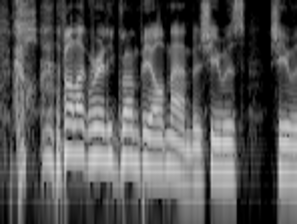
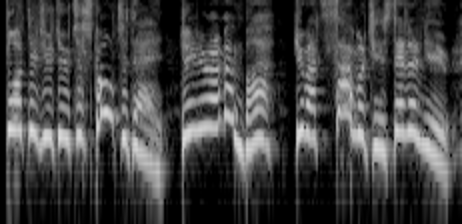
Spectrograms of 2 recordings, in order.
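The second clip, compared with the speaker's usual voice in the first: put-on much higher, carrying mother's voice quizzing her kid; loud sing-song mum; 12 semitones higher than usual. Mocking a loud mum in the chip shop, high sing-song. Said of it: "She was like".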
